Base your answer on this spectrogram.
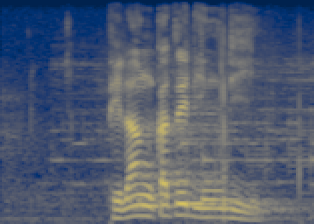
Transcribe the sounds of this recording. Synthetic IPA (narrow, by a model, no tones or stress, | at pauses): pʰɪlaŋ̩kʼat͡sʼediŋ̩di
